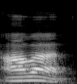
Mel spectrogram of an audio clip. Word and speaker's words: hour: इसमें H silent होता है। HOUR, हावर ही बोला होगा, होता है आवर।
